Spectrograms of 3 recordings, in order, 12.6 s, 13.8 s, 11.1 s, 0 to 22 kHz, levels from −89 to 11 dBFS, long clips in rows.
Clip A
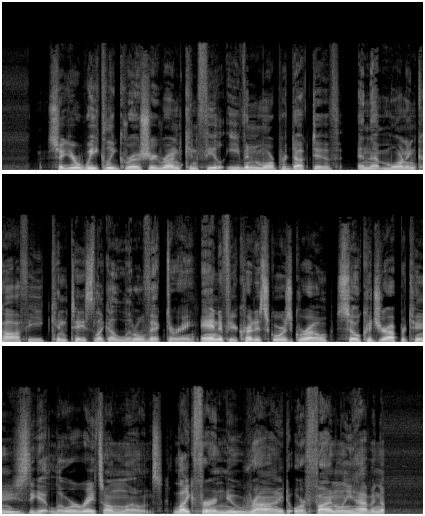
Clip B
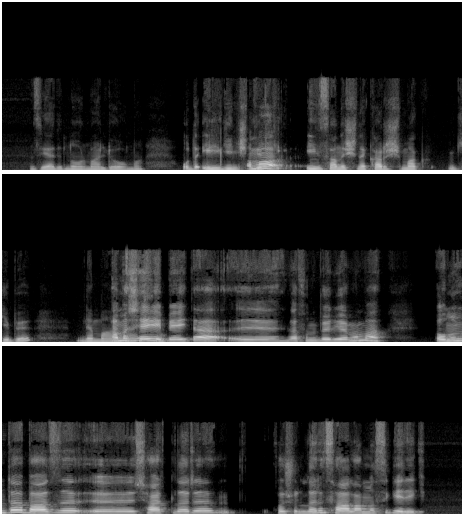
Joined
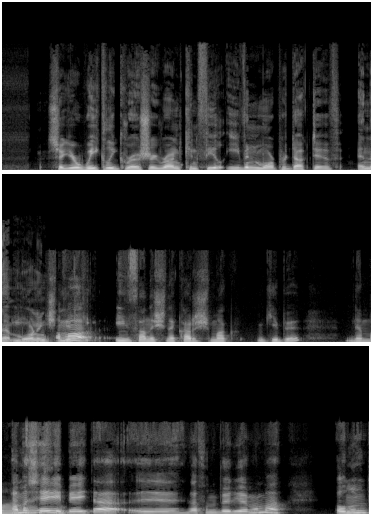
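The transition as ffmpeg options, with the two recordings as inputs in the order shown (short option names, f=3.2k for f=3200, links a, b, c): -filter_complex "[1:a]asplit=2[a][b];[0:a]apad=whole_dur=11.05,atrim=end=11.05,atrim=end=4.122[c];[b]atrim=start=2.338:end=9.27[d];[a]atrim=start=1.68:end=2.34,asetpts=PTS-STARTPTS,volume=-11.5dB,afade=t=in:d=0.004:c=hsin,afade=t=out:st=0.656:d=0.004:c=hsin,adelay=3460[e];[c][d]acrossfade=d=0.004:c1=hsin:c2=hsin[f];[f][e]amix=inputs=2:normalize=0"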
